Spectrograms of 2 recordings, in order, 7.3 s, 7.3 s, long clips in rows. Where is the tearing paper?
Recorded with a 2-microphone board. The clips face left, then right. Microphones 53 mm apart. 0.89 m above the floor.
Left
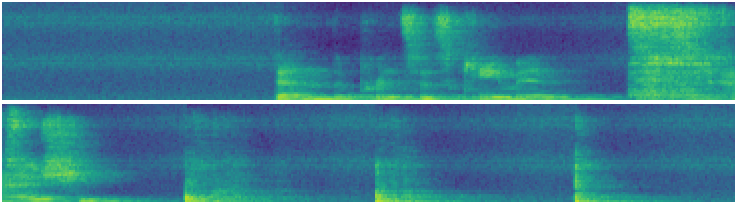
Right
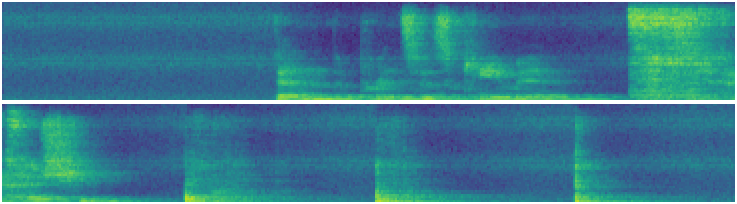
70° left (ahead or behind), 1.8 m.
